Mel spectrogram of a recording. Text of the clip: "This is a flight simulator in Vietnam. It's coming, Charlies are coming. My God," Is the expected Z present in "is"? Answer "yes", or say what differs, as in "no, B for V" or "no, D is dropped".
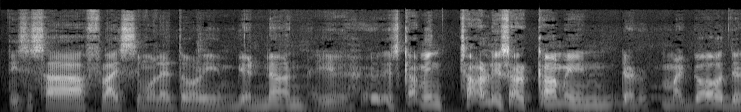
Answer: no, S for Z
